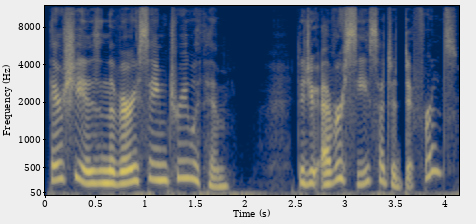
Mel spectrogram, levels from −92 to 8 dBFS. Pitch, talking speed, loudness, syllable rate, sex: 245 Hz, 245 wpm, -17 LUFS, 6.8 syllables/s, female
